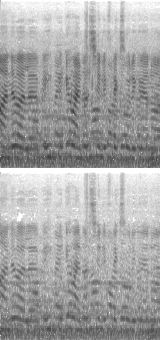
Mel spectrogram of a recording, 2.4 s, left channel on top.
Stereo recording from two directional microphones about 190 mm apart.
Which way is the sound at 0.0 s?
15° right (ahead or behind).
